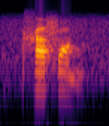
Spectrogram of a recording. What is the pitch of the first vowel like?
high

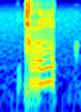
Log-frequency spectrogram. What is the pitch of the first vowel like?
falling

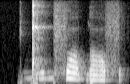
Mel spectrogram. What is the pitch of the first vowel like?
high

